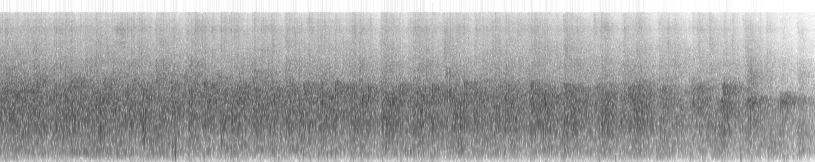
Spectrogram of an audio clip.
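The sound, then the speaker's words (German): A crowd applauds loudly and steadily, a dense wash of many hands clapping that holds for several seconds before thinning out and fading at the end. “Ich glaube, sie hat nochmal einen herzlichen Applaus für verdient.”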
